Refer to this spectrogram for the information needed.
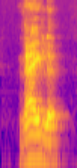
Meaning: dative singular of wijl
- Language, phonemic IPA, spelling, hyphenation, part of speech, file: Dutch, /ˈʋɛi̯.lə/, wijle, wij‧le, noun, Nl-wijle.ogg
